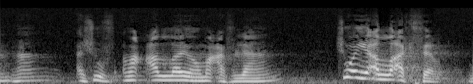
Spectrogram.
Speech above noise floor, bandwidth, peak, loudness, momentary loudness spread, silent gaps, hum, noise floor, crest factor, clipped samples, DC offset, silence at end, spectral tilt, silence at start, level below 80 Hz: 23 dB; 15 kHz; -2 dBFS; -15 LUFS; 14 LU; none; none; -38 dBFS; 14 dB; under 0.1%; under 0.1%; 0 s; -7 dB/octave; 0 s; -42 dBFS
